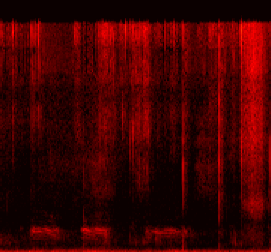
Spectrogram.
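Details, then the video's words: Crows in a village in winter: three short, nasal caws about a second apart, over low rumbling background noise with faint clicks. "Beautiful winter nature and the sound of crows"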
